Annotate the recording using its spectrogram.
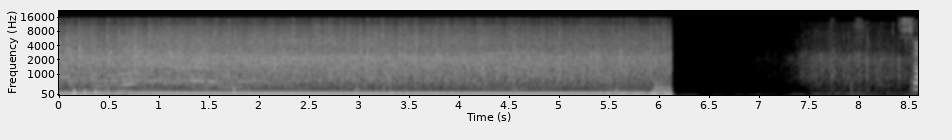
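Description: A large indoor crowd applauding and cheering at the end of a live band's song, with a low steady note held underneath; the sound cuts off abruptly about six seconds in.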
